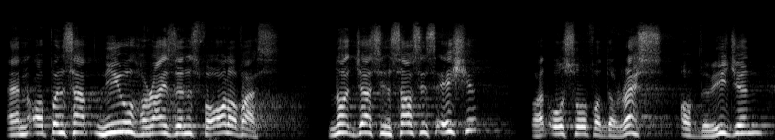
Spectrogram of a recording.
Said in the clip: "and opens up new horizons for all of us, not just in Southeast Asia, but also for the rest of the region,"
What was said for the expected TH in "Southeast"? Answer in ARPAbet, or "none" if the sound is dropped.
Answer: S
